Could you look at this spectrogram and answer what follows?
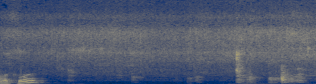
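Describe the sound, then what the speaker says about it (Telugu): Fish frying lightly in oil on a tawa, with a soft sizzle broken by a few short scraping stirs at the start and near the end, close and moderately loud. "మనం ఫిష్ని ఆయిల్లో లైట్గా అవనిస్తుండాలి"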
